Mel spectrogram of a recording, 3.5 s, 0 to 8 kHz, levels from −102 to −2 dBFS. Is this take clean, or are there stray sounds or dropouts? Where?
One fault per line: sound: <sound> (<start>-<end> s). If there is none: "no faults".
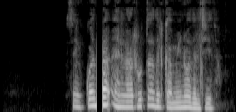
sound: dropout (1.4-1.5 s)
